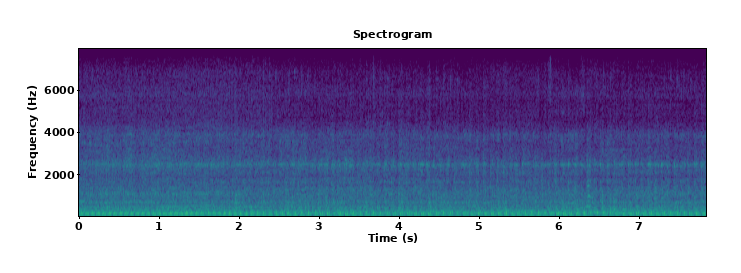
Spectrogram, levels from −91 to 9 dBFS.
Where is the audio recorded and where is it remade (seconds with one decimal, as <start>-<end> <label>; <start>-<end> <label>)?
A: 0.0-4.8 recorded; 4.8-6.5 remade; 6.5-7.8 recorded

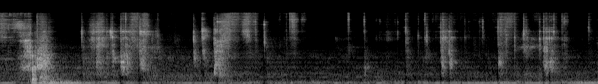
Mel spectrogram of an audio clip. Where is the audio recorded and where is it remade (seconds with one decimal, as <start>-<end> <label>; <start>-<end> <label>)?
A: 0.0-0.5 recorded; 0.5-1.4 remade; 1.4-2.3 recorded; 2.3-6.0 remade

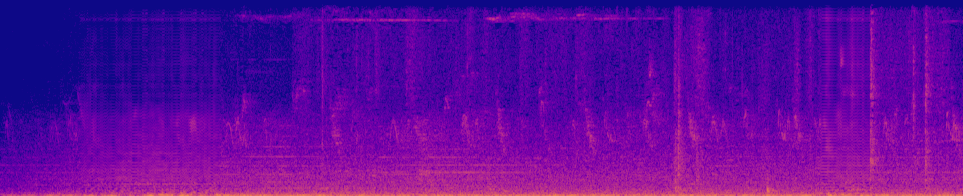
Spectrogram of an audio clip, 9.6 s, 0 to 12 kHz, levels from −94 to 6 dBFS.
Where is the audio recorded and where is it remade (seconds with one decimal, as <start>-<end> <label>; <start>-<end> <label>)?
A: 0.0-0.8 recorded; 0.8-2.2 remade; 2.2-8.2 recorded; 8.2-8.7 remade; 8.7-9.6 recorded

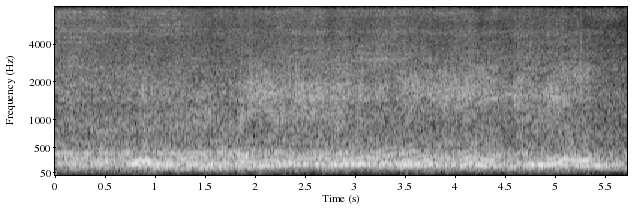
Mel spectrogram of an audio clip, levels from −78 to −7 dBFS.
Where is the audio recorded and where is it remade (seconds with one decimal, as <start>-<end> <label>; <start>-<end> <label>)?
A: 0.0-5.7 recorded

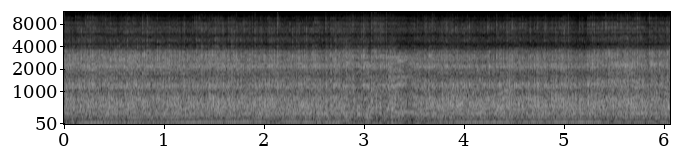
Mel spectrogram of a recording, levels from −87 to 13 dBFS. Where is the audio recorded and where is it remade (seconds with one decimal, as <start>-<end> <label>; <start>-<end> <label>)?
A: 0.0-2.8 recorded; 2.8-3.5 remade; 3.5-6.1 recorded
